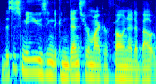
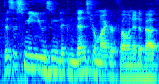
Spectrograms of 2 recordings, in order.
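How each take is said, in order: First: The voice is recorded about one foot away. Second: The voice is recorded about three feet away. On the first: "at about one feet away" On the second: "at about three feet away"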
